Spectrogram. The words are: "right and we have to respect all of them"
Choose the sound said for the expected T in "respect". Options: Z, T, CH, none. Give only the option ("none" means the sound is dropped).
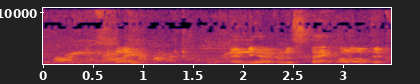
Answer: none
